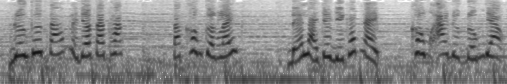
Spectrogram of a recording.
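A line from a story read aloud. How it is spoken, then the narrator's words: Shouting. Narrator (Vietnamese): A Cửu la lên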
